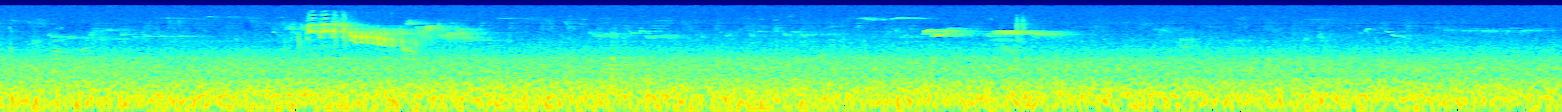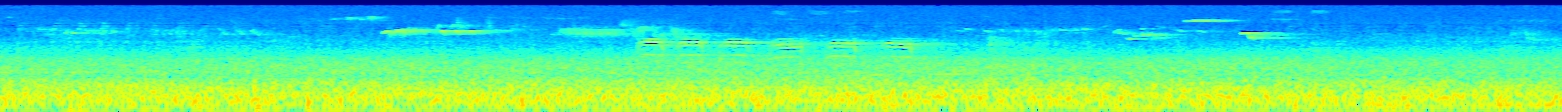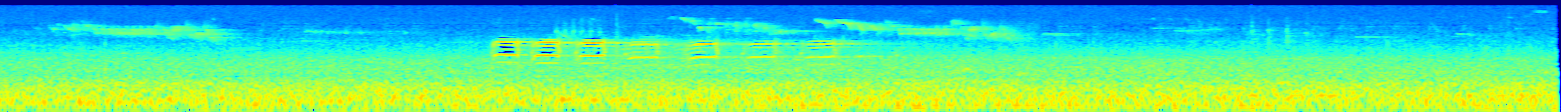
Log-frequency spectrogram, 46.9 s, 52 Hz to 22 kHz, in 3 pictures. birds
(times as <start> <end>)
36.2 42.2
